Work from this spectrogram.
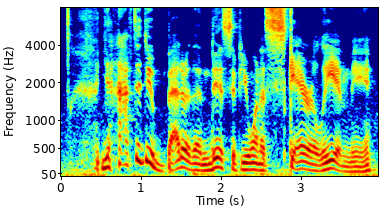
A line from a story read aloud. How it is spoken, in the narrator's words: she said with a sneer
